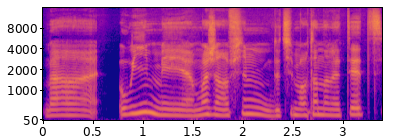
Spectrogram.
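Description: A woman with a normal speaking voice, medium in pitch, with ordinary pitch variation and a dry, close sound with no echo. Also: very clean recording, silent background. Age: 30s. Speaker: graphic artist. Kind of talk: casual chat.

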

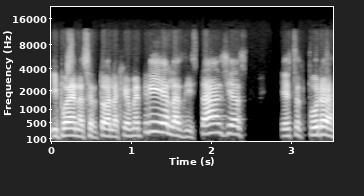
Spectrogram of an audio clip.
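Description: A man's high-pitched voice with lively intonation over a quiet background. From Mexico. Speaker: astronomer, invited speaker; guest lecturer. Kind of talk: lecture. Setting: auditorium with audience, also streamed on video call. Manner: loud. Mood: relaxed, humorous. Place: hall.

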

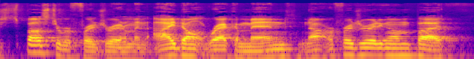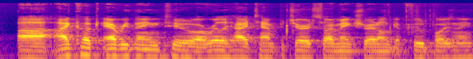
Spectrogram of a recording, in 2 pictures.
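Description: Fairly quick in pace, a man speaks in a very deep, low pitch with ordinary pitch variation. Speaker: home cook vlogger. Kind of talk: cooking tutorial. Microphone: camera far.

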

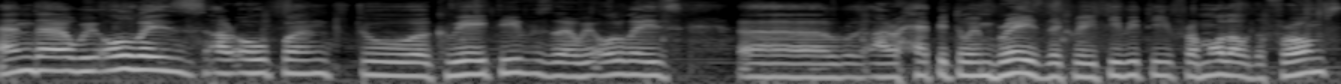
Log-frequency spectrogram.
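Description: In a Romanian accent, a man speaks at a high pitch and fairly slow pace with fairly even intonation, the sound dry with no echo. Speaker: festival co-founder; guest. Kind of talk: tv interview; interview answer. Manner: hesitant, many fillers. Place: studio. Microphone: lapel.

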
